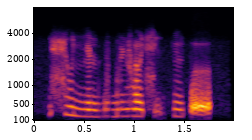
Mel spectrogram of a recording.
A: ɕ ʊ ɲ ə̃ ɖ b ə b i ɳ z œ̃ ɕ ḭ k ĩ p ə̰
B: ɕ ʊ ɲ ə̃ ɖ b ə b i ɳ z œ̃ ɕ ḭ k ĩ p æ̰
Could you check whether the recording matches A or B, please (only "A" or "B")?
A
